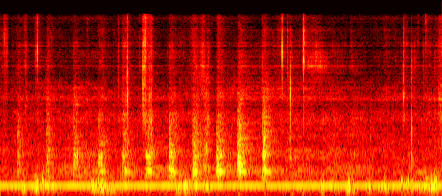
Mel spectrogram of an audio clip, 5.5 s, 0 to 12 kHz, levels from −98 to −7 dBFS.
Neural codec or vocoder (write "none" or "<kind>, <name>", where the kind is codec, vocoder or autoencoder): codec, SNAC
